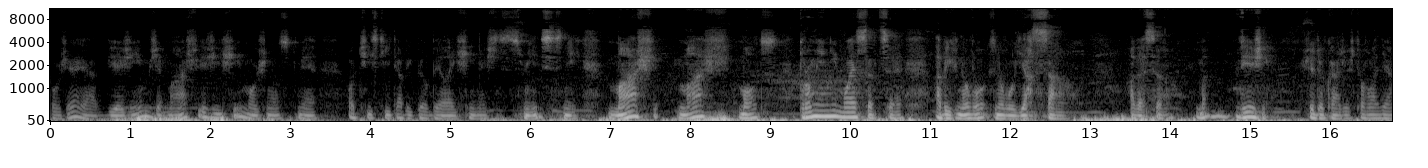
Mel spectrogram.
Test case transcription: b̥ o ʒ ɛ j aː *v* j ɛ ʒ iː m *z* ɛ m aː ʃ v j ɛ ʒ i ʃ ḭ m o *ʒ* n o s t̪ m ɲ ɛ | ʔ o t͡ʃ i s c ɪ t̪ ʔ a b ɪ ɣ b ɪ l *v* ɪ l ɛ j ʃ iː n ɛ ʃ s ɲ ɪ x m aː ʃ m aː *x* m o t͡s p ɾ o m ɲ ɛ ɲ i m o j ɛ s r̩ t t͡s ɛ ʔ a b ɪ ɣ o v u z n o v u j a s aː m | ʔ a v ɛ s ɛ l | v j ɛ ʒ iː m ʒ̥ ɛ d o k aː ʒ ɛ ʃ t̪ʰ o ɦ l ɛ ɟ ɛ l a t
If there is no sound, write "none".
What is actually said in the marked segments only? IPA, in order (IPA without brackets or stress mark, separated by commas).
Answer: v, ʒ, ʒ, b, ʃ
